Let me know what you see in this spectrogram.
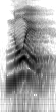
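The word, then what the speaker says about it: Noël: Okay, there one more example is Noel. Noel. So no, we pronounce separately L. Noel.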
